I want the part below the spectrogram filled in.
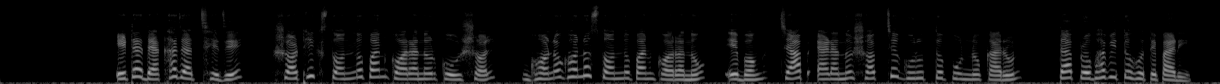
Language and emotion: Bengali, neutral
